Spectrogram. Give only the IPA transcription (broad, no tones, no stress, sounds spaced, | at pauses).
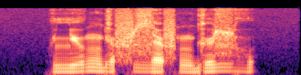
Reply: lʲ o ŋ ɡ æ f ɮ æ f ŋ ɡ ø ɮ o̤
